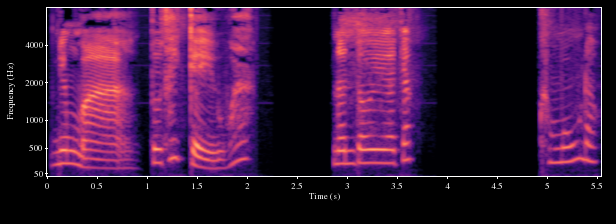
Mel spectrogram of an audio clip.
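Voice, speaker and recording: A woman's voice: on the high side, sing-song, unhurried, darkish tone, no echo. A humble poor village man, voiced by a woman reader speaks hesitantly with a Southern Vietnamese accent. The recording is dry and close.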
